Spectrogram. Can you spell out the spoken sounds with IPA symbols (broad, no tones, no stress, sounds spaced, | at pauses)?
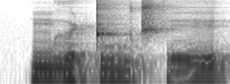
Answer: m ɯ ʈ u t͡ʃʼ e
